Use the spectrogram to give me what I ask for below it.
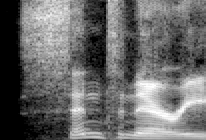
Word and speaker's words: Centenary: Honestly, a lot of people get that mixed up with like centenary, cemetery. So it's like, yeah, you got C- it right. Cemetery. There's no N in it.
